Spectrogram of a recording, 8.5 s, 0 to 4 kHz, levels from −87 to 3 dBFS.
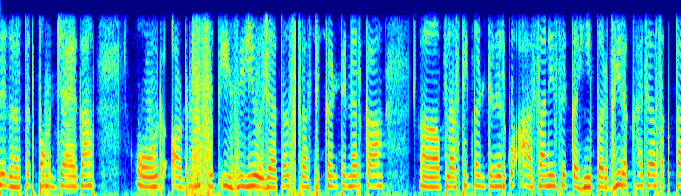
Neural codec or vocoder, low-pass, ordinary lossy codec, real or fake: codec, 16 kHz, 6 kbps, DAC; 3.6 kHz; none; fake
